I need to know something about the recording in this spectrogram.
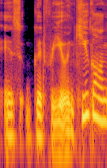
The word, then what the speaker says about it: qigong: good for you and q gong is spelled k uh not k sorry q i g o n g is not spelled the way it sounds there's no u and there's no k there's no c and even just a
